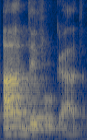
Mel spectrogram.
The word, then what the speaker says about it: advogado: Alguns falantes, algumas pessoas pronunciam a palavra advogado. Advogado, coloca um e na prosódia isso fica meio estranho. Mas é sim uma variação de fala, tá ok?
